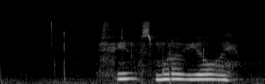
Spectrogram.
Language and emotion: Russian, sad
